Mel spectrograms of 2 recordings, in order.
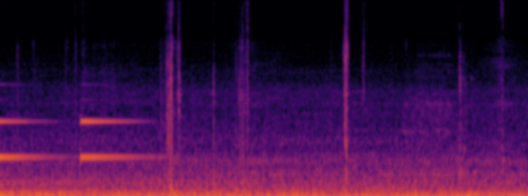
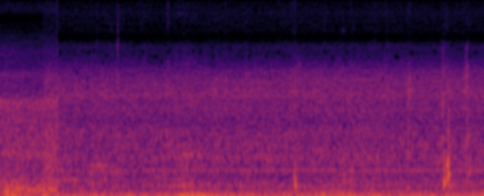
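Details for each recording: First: Lexus with engine overheating issue, started with brake pressed: engine catches after a couple of chirps and settles into a low idle with a slight uneven stumble, a mild misfire present from start-up. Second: Lexus engine after repair of an overheating issue: catches and settles into a steady even low rumble with no knocks, misses or hunting; idling healthy.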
